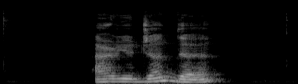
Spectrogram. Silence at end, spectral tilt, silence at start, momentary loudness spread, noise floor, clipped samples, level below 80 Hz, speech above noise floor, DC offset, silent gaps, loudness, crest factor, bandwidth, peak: 0.75 s; -5 dB/octave; 0.95 s; 10 LU; -75 dBFS; under 0.1%; -66 dBFS; 45 dB; under 0.1%; none; -31 LUFS; 18 dB; 14 kHz; -14 dBFS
